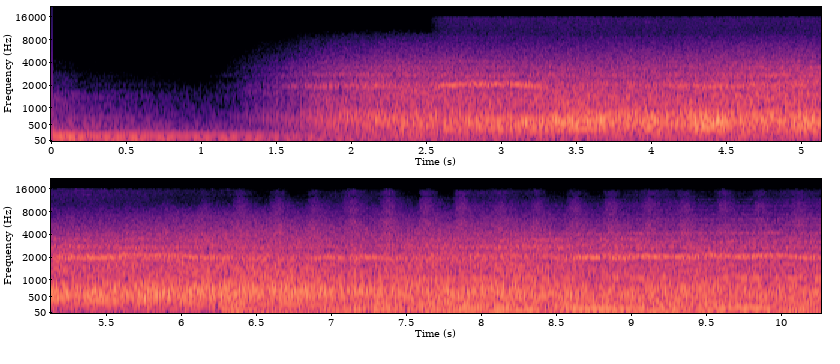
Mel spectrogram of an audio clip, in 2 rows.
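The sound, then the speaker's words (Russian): A government train crawls slowly across the snowy steppe late in the evening in January 1928, during a strong blizzard in Altai, its steady low roar building after a quieter start with continuous rolling noise and faint metallic tones, fairly loud, with no voices. “Поздним вечером правительственный поезд медленно полз по заснеженной степи.”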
